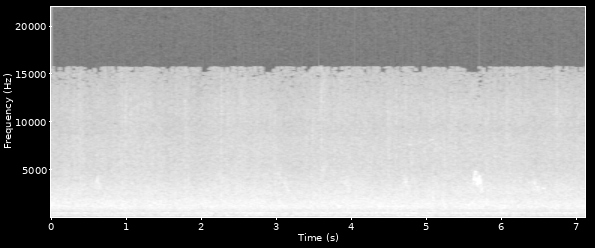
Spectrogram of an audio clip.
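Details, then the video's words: Busy honeybees at their cozy hive in blooming spring, a constant droning buzz of countless wings holding level the whole time, one short faint bird chirp rising over it. "1 Hour of a Beehive ASMR"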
